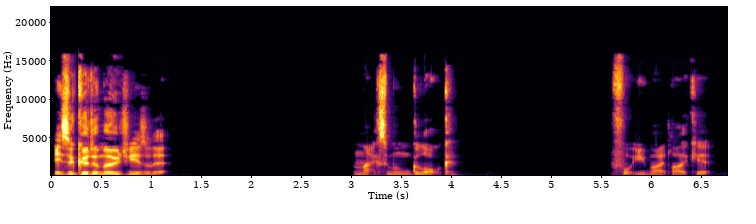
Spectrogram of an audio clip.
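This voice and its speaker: A man's voice: medium pitch, lively intonation, takes it slowly, no echo. A young man chats casually on a live stream. His manner is playful and full of banter, picked up by a close desk microphone. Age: young adult. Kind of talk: casual chat with stream viewers. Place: small home room.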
